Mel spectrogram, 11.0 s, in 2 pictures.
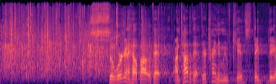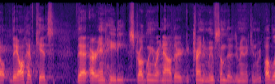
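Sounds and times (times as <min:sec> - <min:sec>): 
audience applause: 0:00.0 - 0:03.1
speech: 0:02.2 - 0:11.0.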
